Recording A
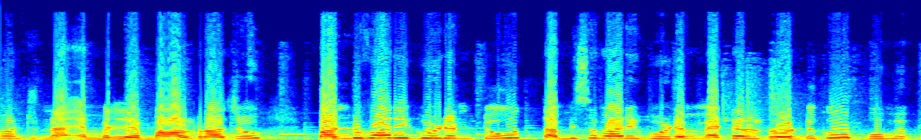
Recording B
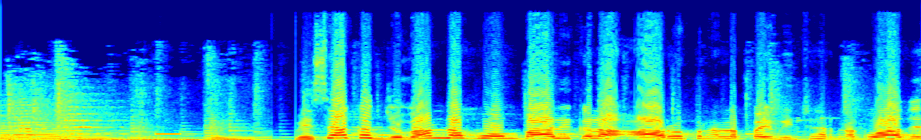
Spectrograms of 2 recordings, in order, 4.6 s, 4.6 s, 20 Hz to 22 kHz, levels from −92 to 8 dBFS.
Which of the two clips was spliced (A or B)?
B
